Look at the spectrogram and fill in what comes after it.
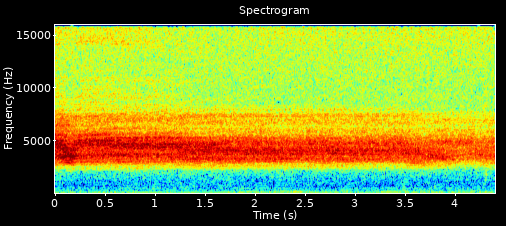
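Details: Cicadas of two species, Neotibicen pruinosus and Neotibicen tibicen, at an old tobacco barn in Ballard County, Kentucky, on a July 31, 2013 summer evening at sunset: an unbroken high, buzzy whine holding steady, easing slightly at the end.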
